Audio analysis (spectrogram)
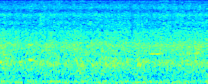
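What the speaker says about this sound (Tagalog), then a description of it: "Ah, lumukas yung ulan." Rain falls hard and unbroken near a small hut where poultry are kept, a thick continuous wash of noise at an even level, close by and without talk.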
